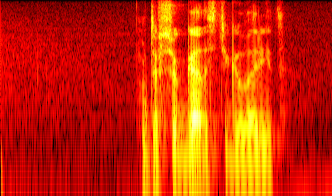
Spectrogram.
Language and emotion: Russian, angry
